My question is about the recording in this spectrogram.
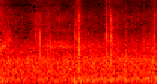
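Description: Footsteps crunching on a dirt trail at a steady walking pace, about two steps a second.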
